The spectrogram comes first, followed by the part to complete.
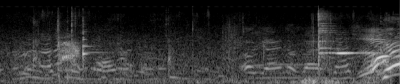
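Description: Softball bat striking the ball about three seconds in: a single sharp crack with a brief ring. Spectators' voices are heard throughout, and a loud, drawn-out cheer of "yeah" follows the hit.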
